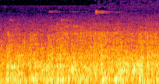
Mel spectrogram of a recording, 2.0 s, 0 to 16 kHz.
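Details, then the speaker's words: Air source heat pump circulation pipework after filter clean, pump at about 50-60 power: gurgling trickle and bubbly pops over low pump hum as air works through; air lock being purged, blamed on poor pipework. "oh there you go lovely little air coming through and that goes quiet"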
